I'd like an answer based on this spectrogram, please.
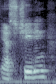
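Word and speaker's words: escheat: to do this it's a process known as s cheating no not pronouncing the word cheating incorrectly ESC h-e-a-t for those of you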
